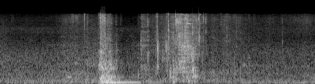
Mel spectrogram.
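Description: A car door clunks open.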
